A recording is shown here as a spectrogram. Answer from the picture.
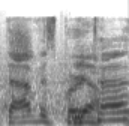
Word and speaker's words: Davis Bertans: Oh, well now, at this point in my life, it's Davis Bertans. Is that how you say his name? Davis Bertans. Davis Bertans?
